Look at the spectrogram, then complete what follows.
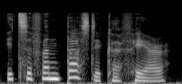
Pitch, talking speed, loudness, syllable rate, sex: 215 Hz, 130 wpm, -16 LUFS, 4.4 syllables/s, female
